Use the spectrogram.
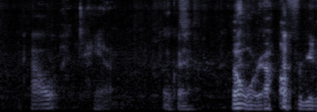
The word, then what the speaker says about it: Powhatan: Apparently, this is the correct pronunciation. Powhatan.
